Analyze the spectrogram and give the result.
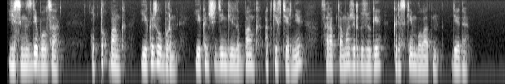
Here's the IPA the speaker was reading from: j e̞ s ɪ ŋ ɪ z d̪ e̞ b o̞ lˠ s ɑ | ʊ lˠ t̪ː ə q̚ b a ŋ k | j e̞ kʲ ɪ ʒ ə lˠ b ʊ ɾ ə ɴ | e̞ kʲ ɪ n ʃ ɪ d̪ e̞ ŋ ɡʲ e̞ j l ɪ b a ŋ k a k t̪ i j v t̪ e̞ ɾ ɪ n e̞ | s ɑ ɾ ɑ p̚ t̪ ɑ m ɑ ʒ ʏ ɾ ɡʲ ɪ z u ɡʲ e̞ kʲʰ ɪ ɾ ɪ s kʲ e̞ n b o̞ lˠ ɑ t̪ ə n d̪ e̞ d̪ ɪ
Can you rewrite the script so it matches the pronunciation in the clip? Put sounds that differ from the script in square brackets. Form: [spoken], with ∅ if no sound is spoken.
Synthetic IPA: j e̞ s ɪ ŋ ɪ z d̪ e̞ b o̞ lˠ s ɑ | ʊ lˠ t̪ː ə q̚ b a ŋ k | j e̞ kʲ ɪ ʒ ə lˠ b ʊ ɾ ə [n] | e̞ kʲ ɪ n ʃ ɪ d̪ e̞ ŋ ɡʲ e̞ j l ɪ b a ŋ k a k t̪ i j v t̪ e̞ ɾ ɪ n e̞ | s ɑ ɾ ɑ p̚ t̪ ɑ m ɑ ʒ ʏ ɾ ɡʲ ɪ z u ɡʲ e̞ kʲʰ ɪ ɾ ɪ s kʲ e̞ n b o̞ lˠ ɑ t̪ ə n d̪ e̞ d̪ ɪ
